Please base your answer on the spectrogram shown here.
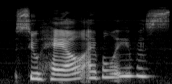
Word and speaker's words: Suhail: It's Suhail. I pronounced it wrong.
